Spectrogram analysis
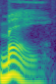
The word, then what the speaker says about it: me: The concept appears across Mesopotamian texts with a consistency of fundamental cosmology mi pronounced may in aadian Peru usually translated as divine decrees or divine powers though neither translation captures the full sense.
